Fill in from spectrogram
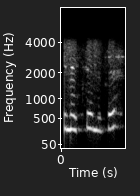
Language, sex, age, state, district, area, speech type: Kannada, female, 18-30, Karnataka, Kolar, rural, conversation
